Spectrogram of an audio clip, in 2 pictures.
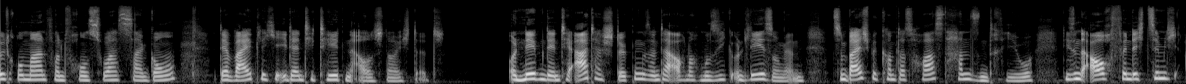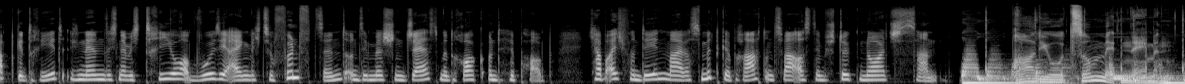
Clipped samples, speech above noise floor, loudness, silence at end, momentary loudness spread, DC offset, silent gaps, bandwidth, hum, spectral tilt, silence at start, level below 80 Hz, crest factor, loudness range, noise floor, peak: under 0.1%; 51 dB; -19 LUFS; 0 s; 11 LU; under 0.1%; 21.40-21.44 s; 17 kHz; none; -5 dB/octave; 0 s; -28 dBFS; 18 dB; 4 LU; -70 dBFS; 0 dBFS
